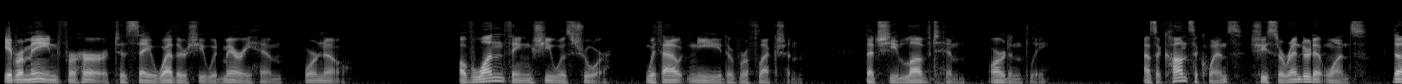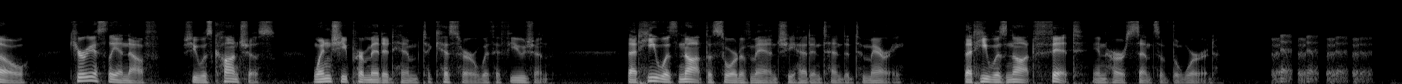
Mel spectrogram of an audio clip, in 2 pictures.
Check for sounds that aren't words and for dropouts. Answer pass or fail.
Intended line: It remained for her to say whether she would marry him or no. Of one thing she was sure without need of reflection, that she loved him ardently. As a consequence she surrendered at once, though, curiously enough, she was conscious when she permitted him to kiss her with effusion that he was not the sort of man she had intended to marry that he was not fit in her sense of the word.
fail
